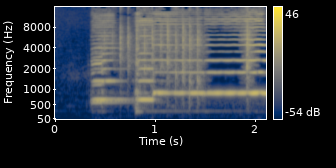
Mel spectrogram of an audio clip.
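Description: Cape Breton fiddle coming in after a brief silence: a few quick bowed notes, then two notes held together as a double stop from about a second in.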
